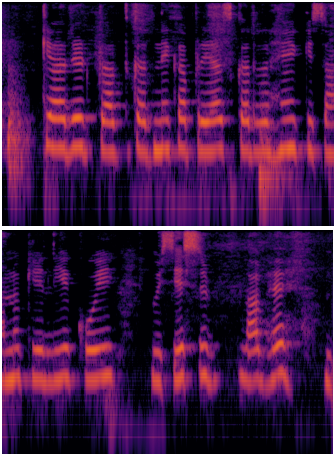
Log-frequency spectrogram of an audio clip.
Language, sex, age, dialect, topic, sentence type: Hindi, female, 18-24, Awadhi Bundeli, agriculture, statement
